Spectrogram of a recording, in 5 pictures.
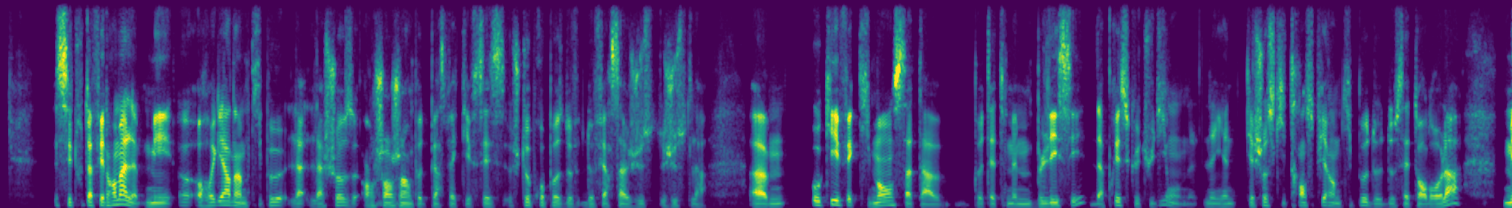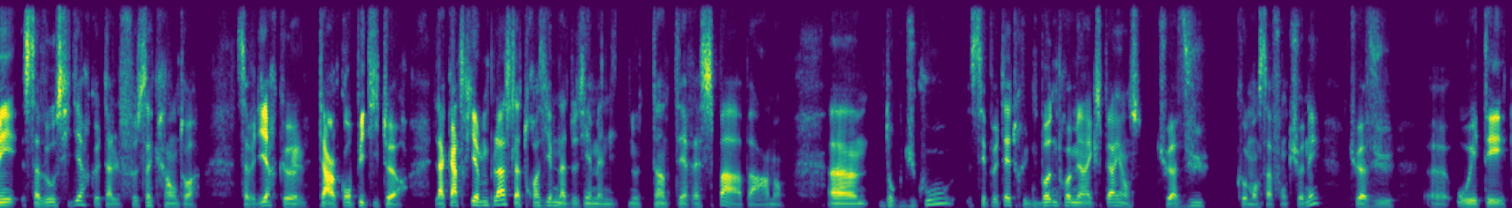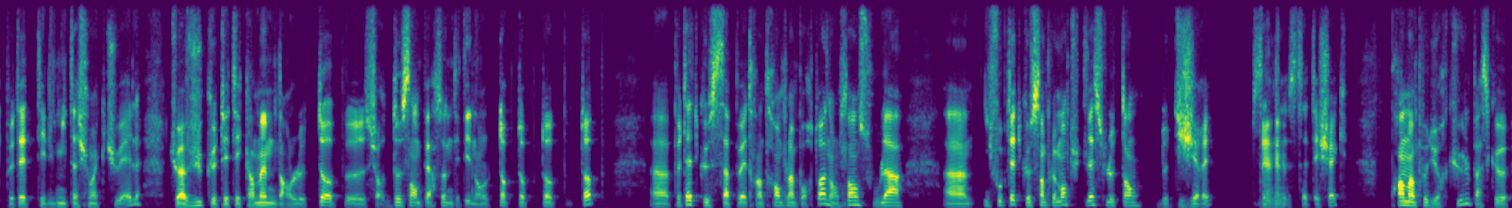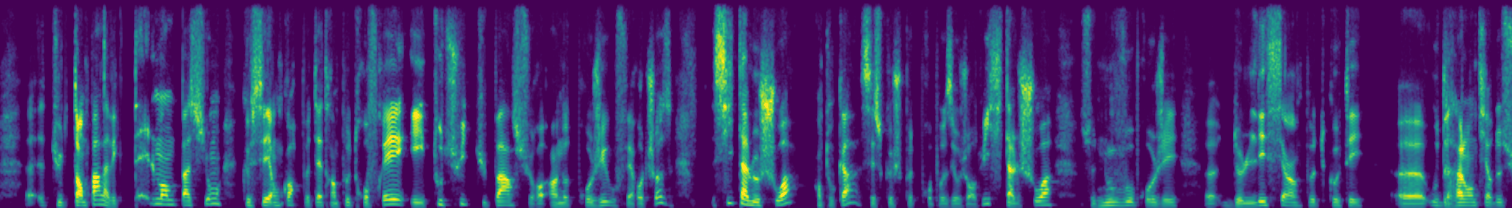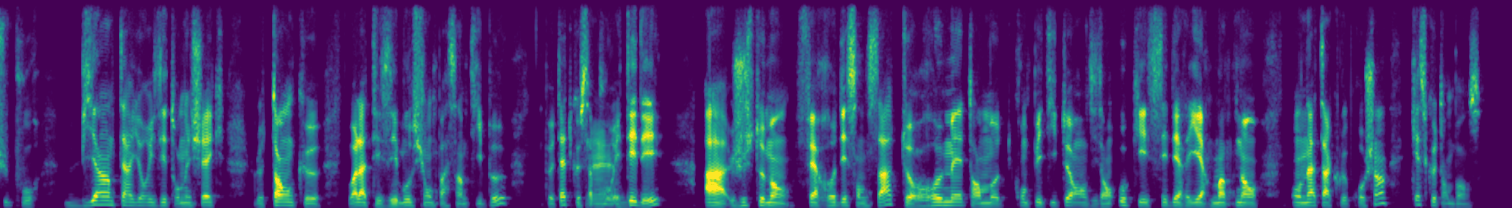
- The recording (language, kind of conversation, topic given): French, advice, Comment retrouver la motivation après un échec ou un revers ?
- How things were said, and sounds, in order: stressed: "blessé"; stressed: "tellement"; stressed: "bien"; stressed: "t’aider"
